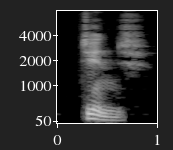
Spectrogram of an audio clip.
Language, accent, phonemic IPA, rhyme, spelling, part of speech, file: English, Australia, /d͡ʒɪnd͡ʒ/, -ɪndʒ, ginge, adjective / noun, En-au-ginge.ogg
- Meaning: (adjective) ginger, red-haired; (noun) A red-haired person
